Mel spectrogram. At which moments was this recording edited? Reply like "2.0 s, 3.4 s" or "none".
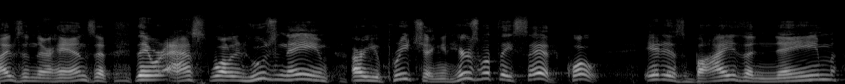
none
